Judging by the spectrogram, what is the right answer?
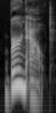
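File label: "burnout", English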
